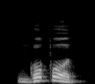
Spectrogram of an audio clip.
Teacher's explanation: শব্দের একদম শুরুতে থাকা হস্রউকার অনেক সময় ওকার হয়ে যেত। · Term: স্বরধ্বনির বিনিময়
